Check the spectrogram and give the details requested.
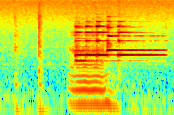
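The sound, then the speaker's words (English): A phone's electronic ringtone for an incoming call sounds a bright, sustained melodic tone for about a second, loud, after a couple of faint clicks from handling the device. “Come on, phone.”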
